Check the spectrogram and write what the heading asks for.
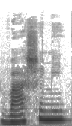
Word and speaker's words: вашими: С вашими детьми, bei вашими ist es auf A, bei детьми ist es auf dem letzten I. С вашими детьми.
